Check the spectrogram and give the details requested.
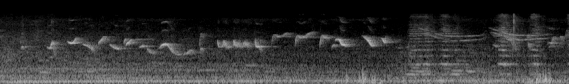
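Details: An Oriental magpie-robin, used as a song-training bird, sings a rich run of varied, slurred whistles that rise and fall, followed by harsher scratchy notes, over a steady low hum.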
